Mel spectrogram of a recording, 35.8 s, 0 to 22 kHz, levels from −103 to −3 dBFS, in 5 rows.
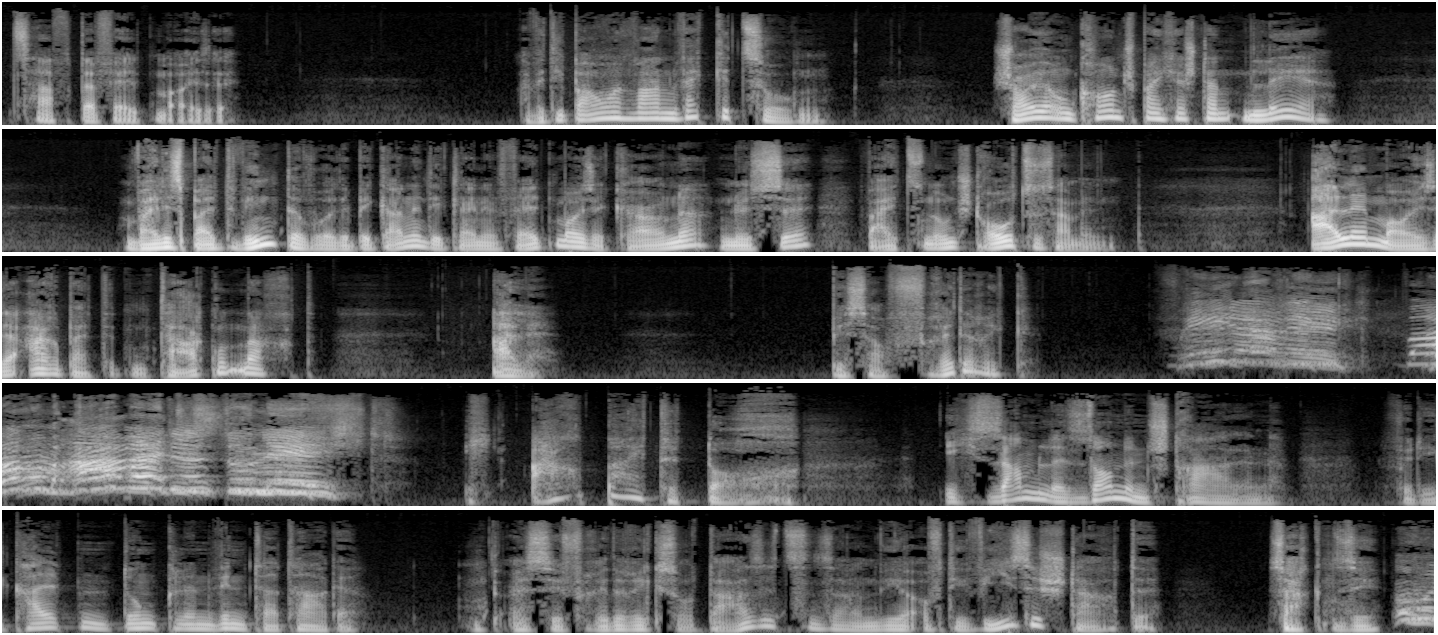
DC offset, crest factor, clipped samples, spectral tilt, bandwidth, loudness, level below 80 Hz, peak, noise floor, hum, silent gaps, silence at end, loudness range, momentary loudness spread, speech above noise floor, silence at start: under 0.1%; 26 dB; under 0.1%; -4.5 dB/octave; 17 kHz; -25 LUFS; -44 dBFS; 0 dBFS; -76 dBFS; none; none; 0 s; 9 LU; 18 LU; 51 dB; 0.05 s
